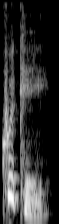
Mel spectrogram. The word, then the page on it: quickie: British English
